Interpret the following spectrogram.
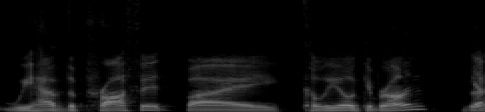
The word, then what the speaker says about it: Khalil Gibran: out recently um we have the Prophet by Khalil Gibran is that how you pronounce it yeah and I love that book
